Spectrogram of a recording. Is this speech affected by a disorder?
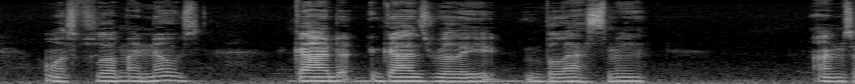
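Yes: traumatic brain injury.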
